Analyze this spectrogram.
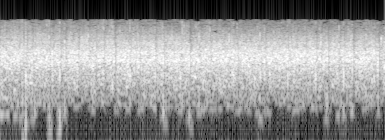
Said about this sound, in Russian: Все цветы и аплодисменты сегодня.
